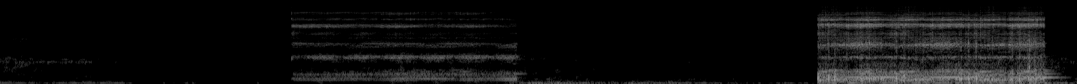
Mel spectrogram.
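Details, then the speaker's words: NEMA 17 stepper motor on 3D-printed Stargate, speed setting 5, same distance forward then backward: steady whine, with the reverse pass harsher and gravelly; rough in one direction, cause unclear. "could you hear the difference? I hope you could. All right, same distance. Equal. And then that's just nasty. It is. It just sounds nasty."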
